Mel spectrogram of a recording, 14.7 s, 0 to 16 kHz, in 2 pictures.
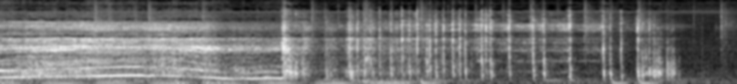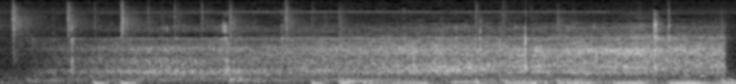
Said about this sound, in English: video out of Australia where a biker hits more than 160 miles an hour before slamming into the back of a pickup truck. He filmed the whole thing himself. Down in Australia, they call these riders hoons.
